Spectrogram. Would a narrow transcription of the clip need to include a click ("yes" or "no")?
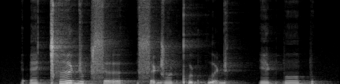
yes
